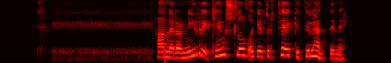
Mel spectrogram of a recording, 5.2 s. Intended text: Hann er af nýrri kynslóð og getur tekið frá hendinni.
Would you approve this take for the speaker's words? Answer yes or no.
no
